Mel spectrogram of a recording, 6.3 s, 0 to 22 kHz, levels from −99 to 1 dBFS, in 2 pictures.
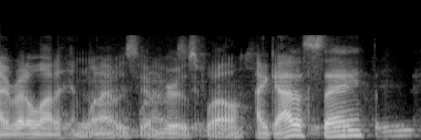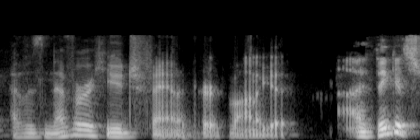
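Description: From 0.46 to 2.04 s, at 2.29 to 2.42 s and from 2.62 to 3.18 s, an echo leak trails the speech by 380 ms. This faint copy, roughly 20 to 25 dB down, likely comes from an echo canceller missing loudspeaker pickup. Spectrograms show the harmonic striations repeated, shifted right.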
